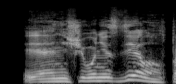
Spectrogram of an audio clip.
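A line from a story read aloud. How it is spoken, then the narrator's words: Moaning. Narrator (Russian): простонал я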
